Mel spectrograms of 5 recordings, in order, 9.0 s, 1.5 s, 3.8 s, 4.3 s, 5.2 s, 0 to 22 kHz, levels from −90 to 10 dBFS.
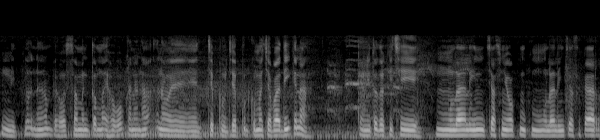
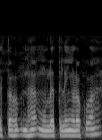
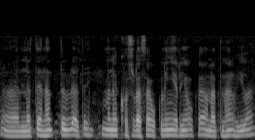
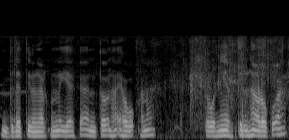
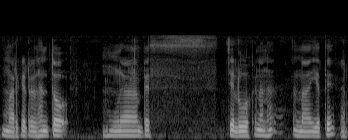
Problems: background sounds at intervals, low volume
